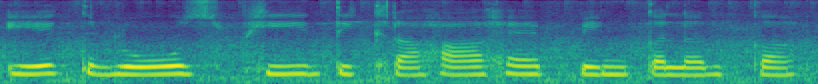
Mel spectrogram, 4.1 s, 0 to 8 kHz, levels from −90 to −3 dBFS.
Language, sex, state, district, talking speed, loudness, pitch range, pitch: Hindi, female, Uttar Pradesh, Lucknow, 130 wpm, -14 LUFS, 235-255 Hz, 245 Hz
